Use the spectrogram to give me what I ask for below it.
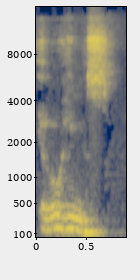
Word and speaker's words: Elohim: Quando vocês pesquisarem tudo sobre Akhenaton, pelas referências que tem na internet, vocês vão pesquisar sobre os Elohims. Pronuncia-se Elohim.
